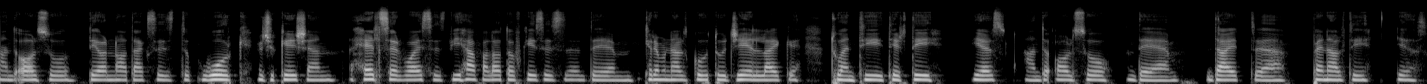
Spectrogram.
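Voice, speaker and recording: Fairly slow, monotone, flat speech in an Afghan accent, with a dry, close sound and no echo. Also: woman, medium pitch for a woman. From Afghanistan. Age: 30s. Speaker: former judge, student. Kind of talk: interview. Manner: halting, hesitant with fillers.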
